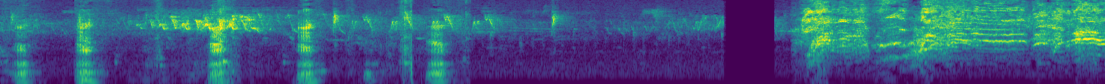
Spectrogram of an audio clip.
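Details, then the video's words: Pig: a run of dull, low thudding knocks with faint high squeaks, a short pause, then loud shrill squealing, harsh and wavering, sustained to the end. "funny sounds of animals|| pig"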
